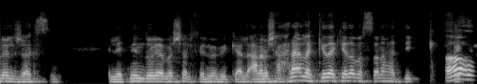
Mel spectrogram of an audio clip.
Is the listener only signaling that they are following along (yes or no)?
no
